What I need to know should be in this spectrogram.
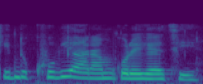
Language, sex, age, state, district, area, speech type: Bengali, female, 30-45, West Bengal, Birbhum, urban, spontaneous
